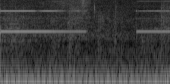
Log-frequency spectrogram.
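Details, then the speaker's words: Insurance-auction car with no coolant in it, engine fighting to stay running: heavy, uneven low rumble with a faltering beat before it quits; rough running, cause unclear. "This thing is super nice. It does not want to run. It's fighting. It's fighting to run."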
